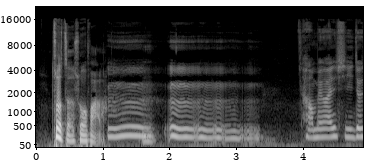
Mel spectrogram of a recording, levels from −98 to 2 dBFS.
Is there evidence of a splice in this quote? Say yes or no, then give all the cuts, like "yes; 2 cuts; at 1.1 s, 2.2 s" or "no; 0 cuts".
no; 0 cuts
